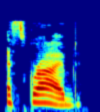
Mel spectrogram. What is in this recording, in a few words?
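"ascribed", British English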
